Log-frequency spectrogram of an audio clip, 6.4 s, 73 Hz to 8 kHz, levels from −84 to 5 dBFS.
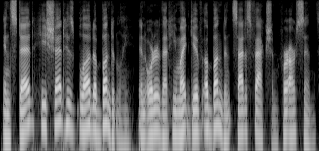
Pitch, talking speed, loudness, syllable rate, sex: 125 Hz, 160 wpm, -18 LUFS, 4.4 syllables/s, male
